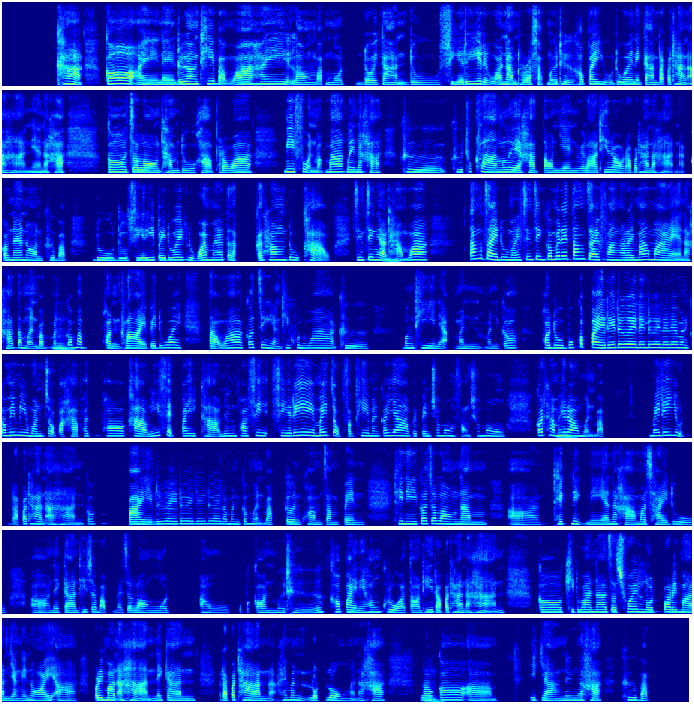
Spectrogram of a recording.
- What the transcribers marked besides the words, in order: none
- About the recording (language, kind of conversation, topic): Thai, advice, ทำไมฉันถึงกินมากเวลาเครียดแล้วรู้สึกผิด และควรจัดการอย่างไร?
